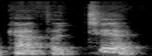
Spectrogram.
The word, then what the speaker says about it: cafeteria: It'd be the third one, cafeteria.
